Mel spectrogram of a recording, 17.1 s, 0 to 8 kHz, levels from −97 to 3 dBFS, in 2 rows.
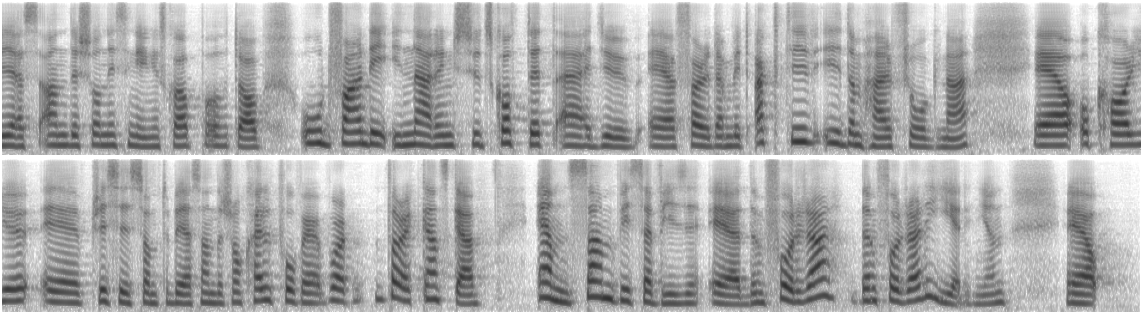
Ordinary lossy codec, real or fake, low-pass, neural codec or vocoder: none; fake; none; codec, 16 kHz, 0.3 kbps, FocalCodec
